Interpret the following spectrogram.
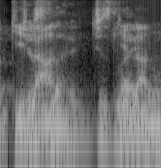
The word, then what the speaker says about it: Ghislaine: Yeah, Ghislaine Maxwell. Is that how you pronounce it?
